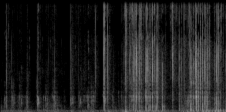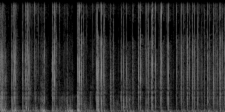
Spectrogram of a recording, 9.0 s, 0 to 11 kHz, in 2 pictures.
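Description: Long acrylic nails tap and scratch quickly over an empty rainbow 3D silicone phone case with colorful raised hearts. The first two seconds bring sparse, soft clicks. After that the sound turns into a dense, bright stream of sharp taps and scratchy rasps.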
